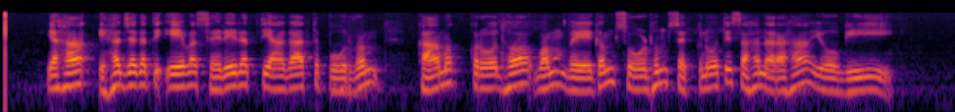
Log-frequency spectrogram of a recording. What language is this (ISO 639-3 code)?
san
